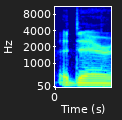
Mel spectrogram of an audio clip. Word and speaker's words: Eder: Is it Eder? Adair? – Adair, yeah.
